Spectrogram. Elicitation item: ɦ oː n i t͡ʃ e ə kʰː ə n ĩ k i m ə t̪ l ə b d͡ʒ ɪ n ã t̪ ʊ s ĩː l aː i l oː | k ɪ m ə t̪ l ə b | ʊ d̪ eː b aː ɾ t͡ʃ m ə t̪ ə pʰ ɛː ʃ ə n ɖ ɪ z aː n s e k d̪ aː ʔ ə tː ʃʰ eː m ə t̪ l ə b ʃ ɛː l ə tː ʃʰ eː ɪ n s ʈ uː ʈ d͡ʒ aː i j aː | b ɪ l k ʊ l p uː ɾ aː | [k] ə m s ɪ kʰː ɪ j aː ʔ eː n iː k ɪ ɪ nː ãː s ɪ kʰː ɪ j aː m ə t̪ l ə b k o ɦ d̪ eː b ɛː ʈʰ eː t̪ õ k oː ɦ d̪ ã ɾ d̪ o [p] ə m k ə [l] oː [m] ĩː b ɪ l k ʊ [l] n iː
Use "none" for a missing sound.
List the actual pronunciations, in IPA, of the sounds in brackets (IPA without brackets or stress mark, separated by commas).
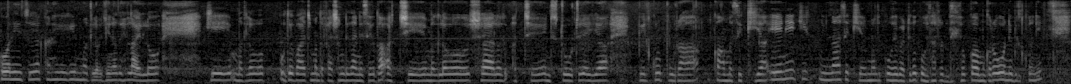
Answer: k, k, ɾ, n, l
